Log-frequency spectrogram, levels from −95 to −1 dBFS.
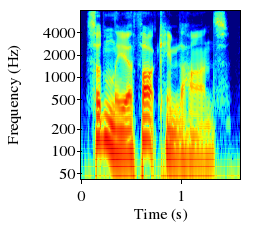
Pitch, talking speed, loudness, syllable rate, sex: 100 Hz, 225 wpm, -18 LUFS, 5.6 syllables/s, male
